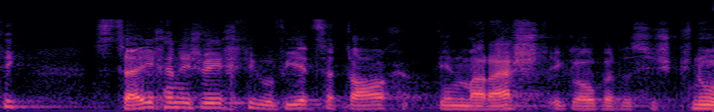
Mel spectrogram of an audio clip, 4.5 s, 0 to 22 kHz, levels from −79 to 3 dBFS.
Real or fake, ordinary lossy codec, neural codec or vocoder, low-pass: real; AAC, 48 kbps; none; 10.8 kHz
